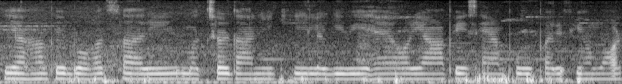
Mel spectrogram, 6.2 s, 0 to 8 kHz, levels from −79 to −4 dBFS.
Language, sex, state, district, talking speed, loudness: Hindi, female, Rajasthan, Bikaner, 135 wpm, -17 LUFS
